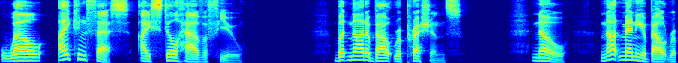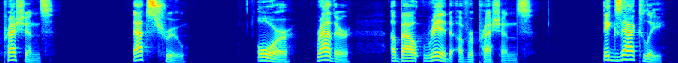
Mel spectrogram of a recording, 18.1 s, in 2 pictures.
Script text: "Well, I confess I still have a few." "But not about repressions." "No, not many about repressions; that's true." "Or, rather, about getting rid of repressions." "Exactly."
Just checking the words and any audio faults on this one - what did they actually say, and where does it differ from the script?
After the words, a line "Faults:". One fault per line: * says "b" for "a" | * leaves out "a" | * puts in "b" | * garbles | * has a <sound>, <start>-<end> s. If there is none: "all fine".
"Well, I confess I still have a few." "But not about repressions." "No, not many about repressions; that's true." "Or, rather, about rid of repressions." "Exactly."
Faults:
* leaves out "getting"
